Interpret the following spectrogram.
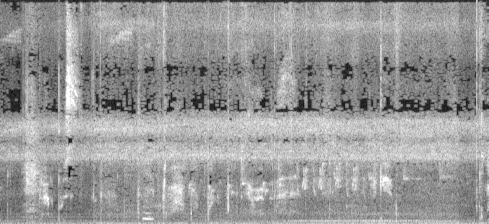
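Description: Soft whispering and murmured voices over a steady high insect chirring.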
